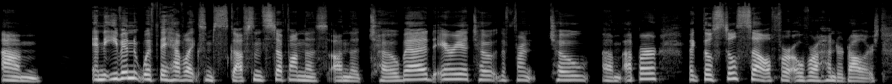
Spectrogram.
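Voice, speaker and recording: Here is a plain, everyday voice, a woman's, medium in pitch at a moderate pace. The sound is dry and close with no echo, on a very clean recording with a silent background. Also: ordinary pitch variation. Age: 40s. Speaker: comedy podcast co-host and reseller. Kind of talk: casual chat.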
